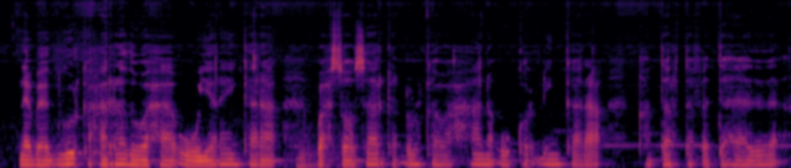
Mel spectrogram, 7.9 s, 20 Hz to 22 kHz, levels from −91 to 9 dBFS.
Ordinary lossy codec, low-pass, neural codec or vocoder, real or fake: none; none; none; real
